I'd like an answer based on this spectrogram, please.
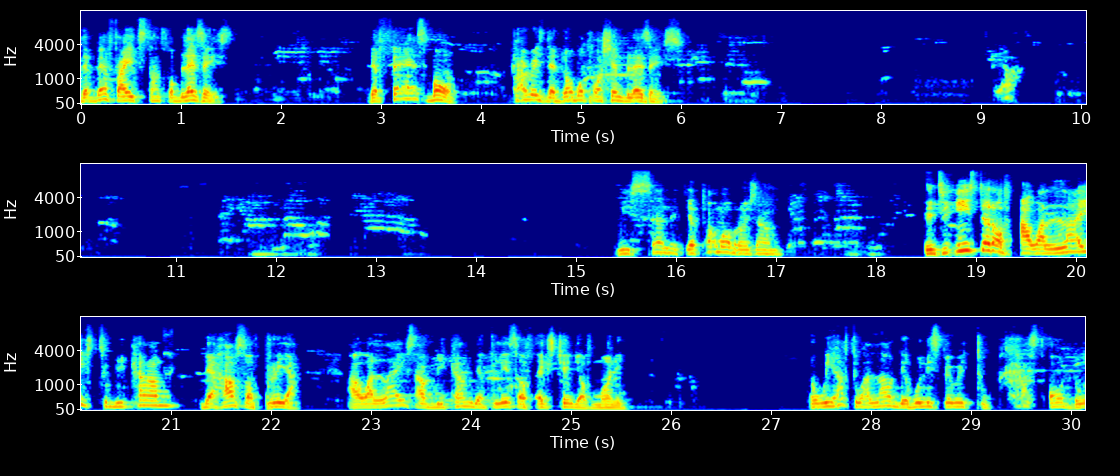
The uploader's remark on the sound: ZOOM SESSION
